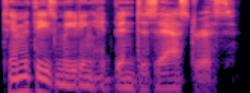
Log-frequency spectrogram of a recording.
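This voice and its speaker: A man with a gravelly, creaky voice narrating a scripted science fiction story. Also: a bass voice, animated, brisk. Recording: clear background noise with clicks.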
